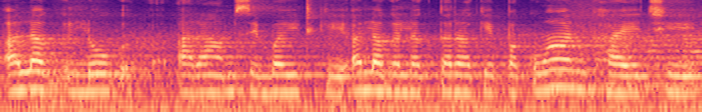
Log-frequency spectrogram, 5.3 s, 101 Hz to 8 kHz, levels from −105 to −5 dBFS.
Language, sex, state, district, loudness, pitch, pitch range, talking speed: Maithili, female, Bihar, Samastipur, -16 LUFS, 220 Hz, 220-230 Hz, 135 wpm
